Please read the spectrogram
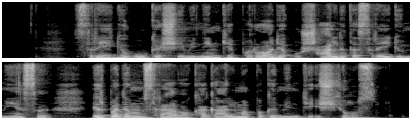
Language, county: Lithuanian, Vilnius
